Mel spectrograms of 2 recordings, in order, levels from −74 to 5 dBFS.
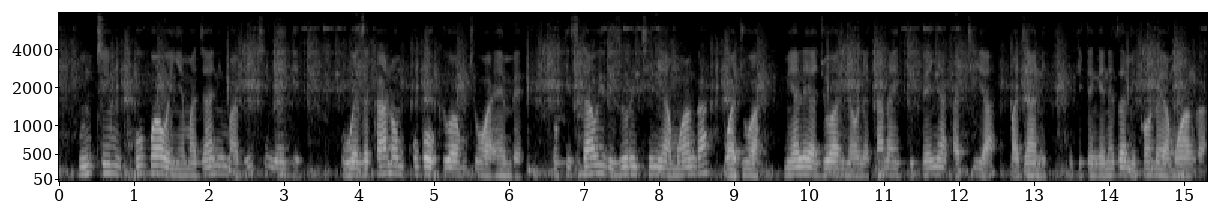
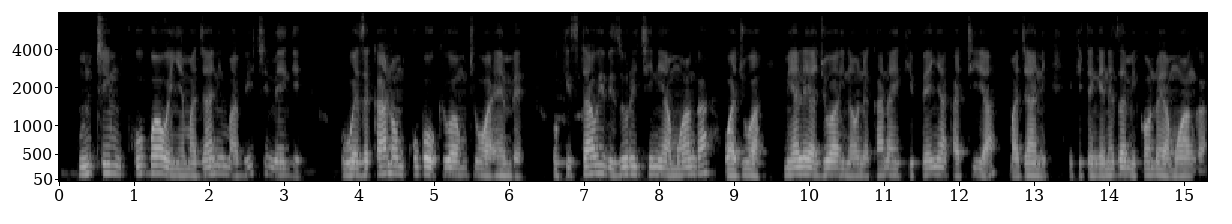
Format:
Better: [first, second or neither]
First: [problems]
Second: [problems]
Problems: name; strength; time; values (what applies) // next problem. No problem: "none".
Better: second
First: background sound (Keys jangling); 13 dB below the speech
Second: none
